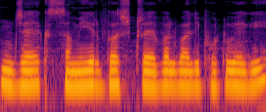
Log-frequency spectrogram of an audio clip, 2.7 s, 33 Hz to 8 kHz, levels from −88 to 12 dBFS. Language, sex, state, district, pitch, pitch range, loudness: Hindi, male, Uttar Pradesh, Jalaun, 125 Hz, 120-125 Hz, -12 LUFS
